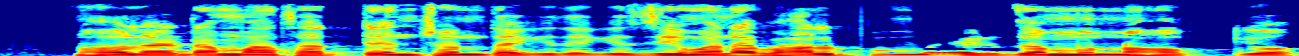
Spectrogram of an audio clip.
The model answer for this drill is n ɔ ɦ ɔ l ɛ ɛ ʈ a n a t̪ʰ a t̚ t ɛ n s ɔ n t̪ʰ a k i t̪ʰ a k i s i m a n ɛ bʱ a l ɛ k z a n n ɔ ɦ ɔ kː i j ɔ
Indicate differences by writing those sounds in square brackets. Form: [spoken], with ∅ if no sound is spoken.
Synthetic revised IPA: n ɔ ɦ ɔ l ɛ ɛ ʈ a [m] a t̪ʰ a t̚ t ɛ n s ɔ n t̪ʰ a k i t̪ʰ a k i [z] i m a n ɛ bʱ a l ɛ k z a [m] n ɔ ɦ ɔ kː i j ɔ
